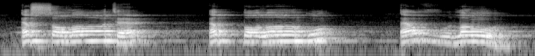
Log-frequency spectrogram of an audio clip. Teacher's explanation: Bunlar tefhim ile okunur. Ve bunlar kalın lamdır.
